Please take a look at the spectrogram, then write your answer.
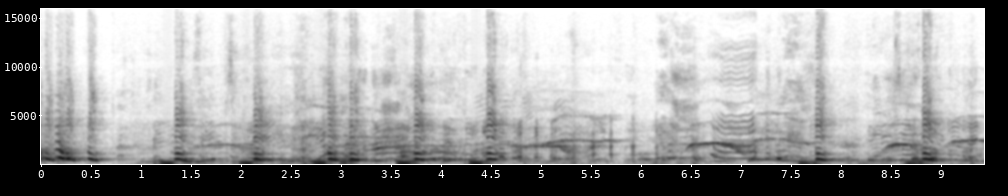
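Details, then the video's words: Harmony of two siamang parents, their infant silent and clinging to its mother. Steady low booms repeat beneath short bright barks, with longer sliding, rising whoops toward the end. "フクロテナガザルの鳴き声 siamang harmony ハーモニー"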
